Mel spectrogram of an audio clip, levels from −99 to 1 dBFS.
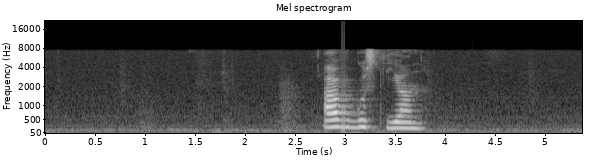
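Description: There are three repeated buffers, at 1.73 to 1.75 s, 2.97 to 3.01 s and 4.27 to 4.29 s. Fresh audio arrived late, so the device replayed its last 21 ms chunk, which fits a 1024-sample buffer. Each sounds like a quick stutter with a hard join, with the chunk heard three times in the middle one.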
